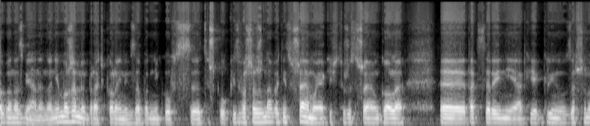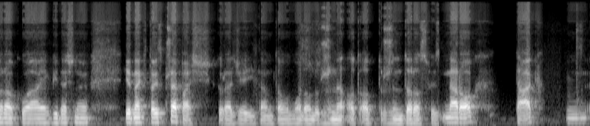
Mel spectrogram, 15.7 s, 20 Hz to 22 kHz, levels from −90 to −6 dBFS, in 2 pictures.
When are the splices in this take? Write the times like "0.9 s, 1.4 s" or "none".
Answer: 13.7 s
